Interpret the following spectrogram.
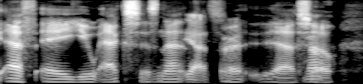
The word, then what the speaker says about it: Fawkes: Guy Fawkes, yeah. Fox. Isn't it like FAUX?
